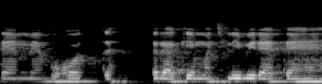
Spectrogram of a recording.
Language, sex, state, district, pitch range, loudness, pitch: Hindi, male, Bihar, Jahanabad, 130-140 Hz, -20 LUFS, 135 Hz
